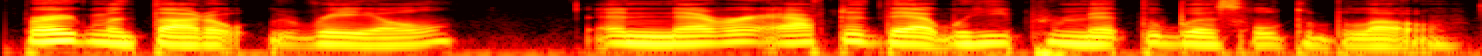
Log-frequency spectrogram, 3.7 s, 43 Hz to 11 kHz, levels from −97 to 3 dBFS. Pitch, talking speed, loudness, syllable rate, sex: 150 Hz, 245 wpm, -21 LUFS, 6.1 syllables/s, female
